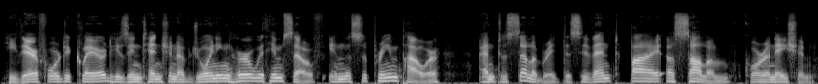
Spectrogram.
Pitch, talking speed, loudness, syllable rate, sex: 120 Hz, 170 wpm, -19 LUFS, 5.8 syllables/s, male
